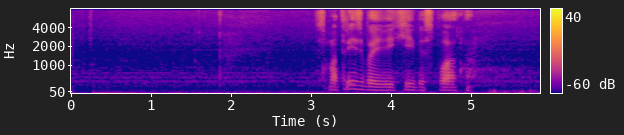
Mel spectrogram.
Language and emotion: Russian, neutral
